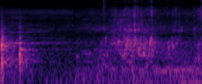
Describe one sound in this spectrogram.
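Thick liquid clay pours and splashes into a mould.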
